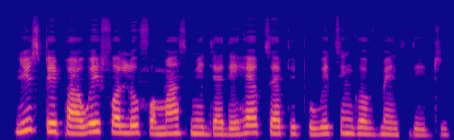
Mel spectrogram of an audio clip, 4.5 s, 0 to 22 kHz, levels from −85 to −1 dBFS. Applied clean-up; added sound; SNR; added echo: none; none; none; none.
